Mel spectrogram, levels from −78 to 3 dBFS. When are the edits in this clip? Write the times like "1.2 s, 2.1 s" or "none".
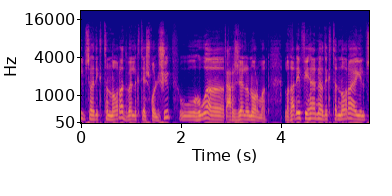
2.9 s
